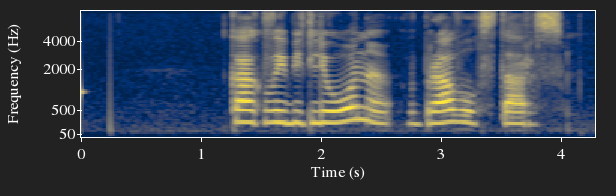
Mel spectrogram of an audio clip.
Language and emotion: Russian, neutral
